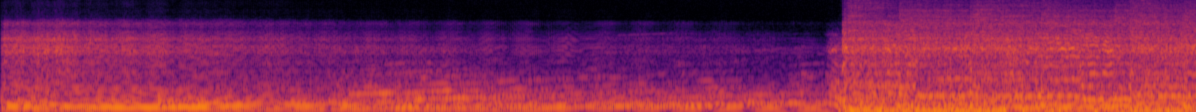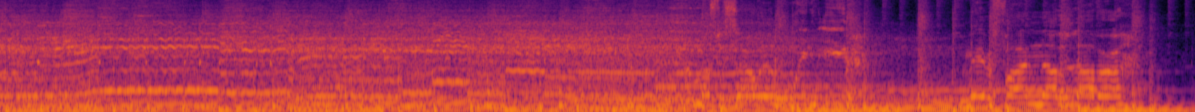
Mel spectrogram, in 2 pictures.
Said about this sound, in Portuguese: O disco começa já com uma guitarra e uma distorção gravíssima, né?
